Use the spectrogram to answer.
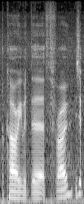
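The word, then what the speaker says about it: Bukayo Saka: as well all right bakari with the throw is it bakari or bakery i'm gonna say bakari like bukhari saka or is it back no it's bakery sakura isn't it potato potato i don't think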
